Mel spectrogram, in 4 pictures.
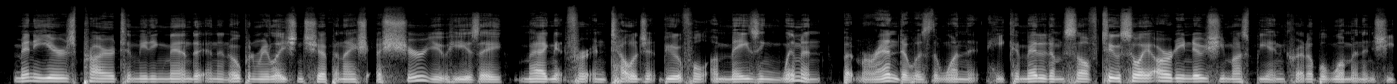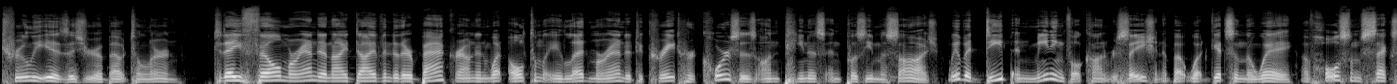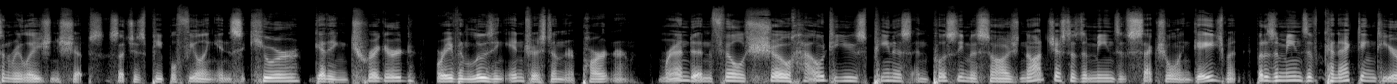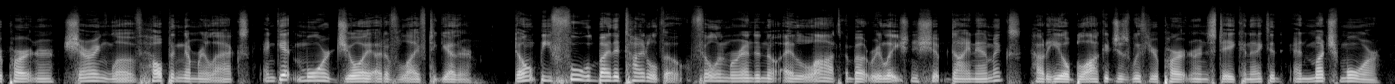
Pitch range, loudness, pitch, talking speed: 125-155 Hz, -17 LUFS, 135 Hz, 190 wpm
